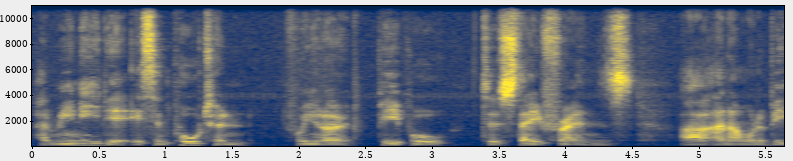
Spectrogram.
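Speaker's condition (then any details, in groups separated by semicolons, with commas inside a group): No condition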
